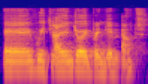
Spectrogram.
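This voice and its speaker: A middle-aged woman talks as an author being interviewed. Her delivery is conversational and animated, with a reflective way of recounting her own thoughts. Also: rumbling low, normal speed. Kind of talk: casual conversational storytelling about writing.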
